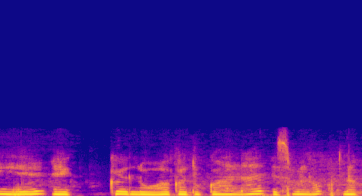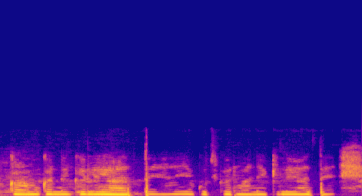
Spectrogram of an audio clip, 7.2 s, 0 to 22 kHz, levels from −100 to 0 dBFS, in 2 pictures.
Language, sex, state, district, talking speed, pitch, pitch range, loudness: Hindi, female, Chhattisgarh, Bilaspur, 190 wpm, 250 Hz, 245-255 Hz, -12 LUFS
